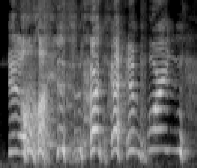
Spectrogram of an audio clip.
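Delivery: very high, loud, helpless laughter in the words; cracking up. Real, not acted. Playing the kid brushing it off, cracking up. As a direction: squeeze the line out while laughing. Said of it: "I'm sorry, I, I'm, I'm trying to stay".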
